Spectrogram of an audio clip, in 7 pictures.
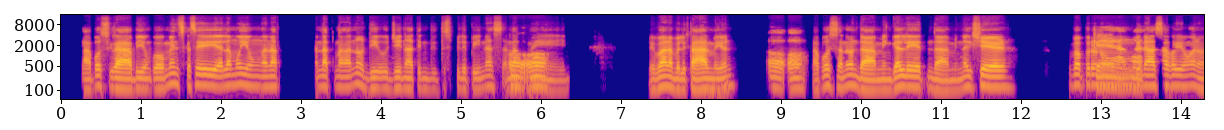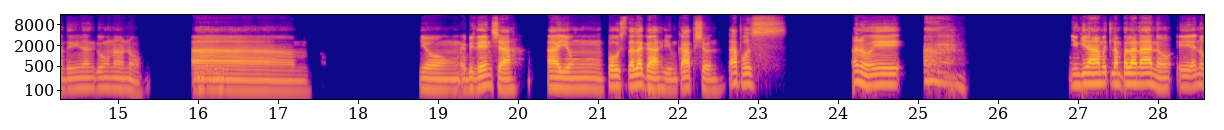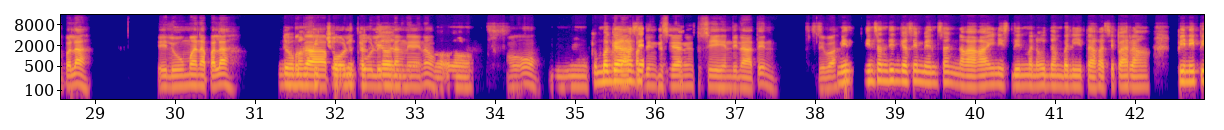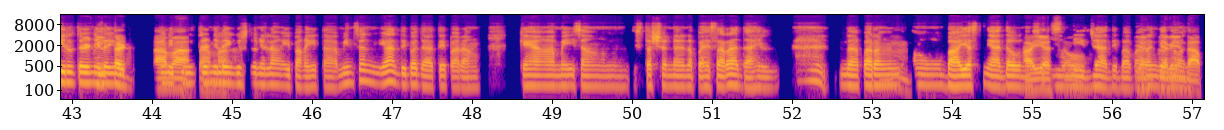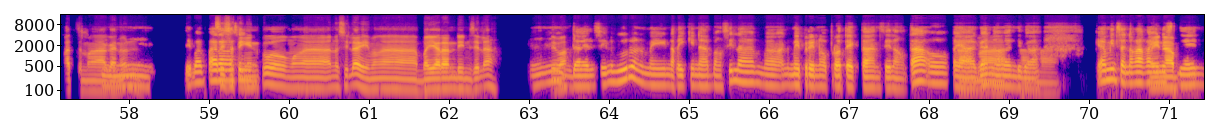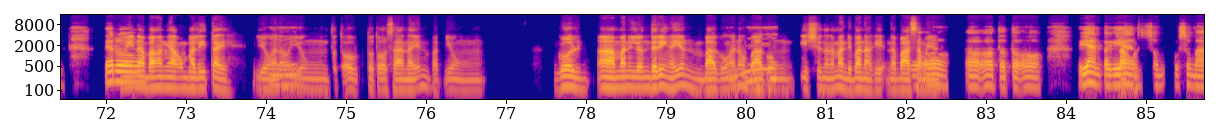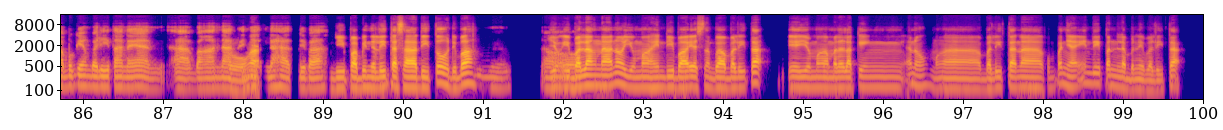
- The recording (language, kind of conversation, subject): Filipino, unstructured, Ano ang palagay mo sa epekto ng midyang panlipunan sa balita?
- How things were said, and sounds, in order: tapping; other background noise; throat clearing; unintelligible speech; "tuusin" said as "tusihin"; unintelligible speech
